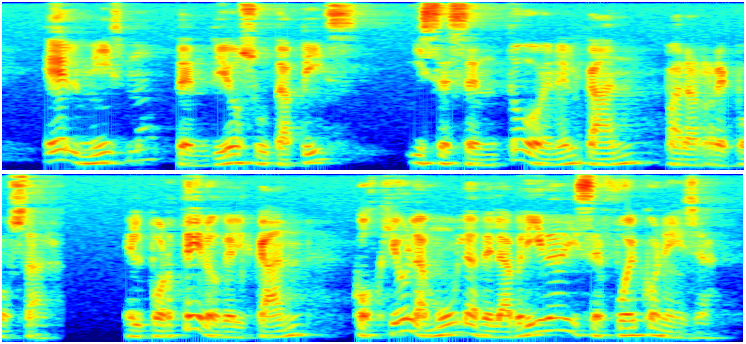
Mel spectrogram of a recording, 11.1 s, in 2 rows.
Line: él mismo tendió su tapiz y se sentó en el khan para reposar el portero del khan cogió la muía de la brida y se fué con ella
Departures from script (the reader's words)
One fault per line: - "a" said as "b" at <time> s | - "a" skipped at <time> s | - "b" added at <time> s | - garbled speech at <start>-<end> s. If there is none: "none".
none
